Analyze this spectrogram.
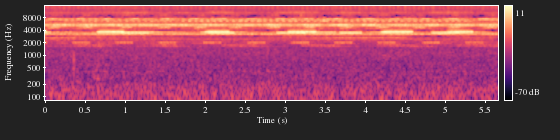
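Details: Crickets chirping on an evening in a peaceful park: a dense, high, ringing chorus with short pulsed chirps repeating about once a second over a faint low background hum.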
